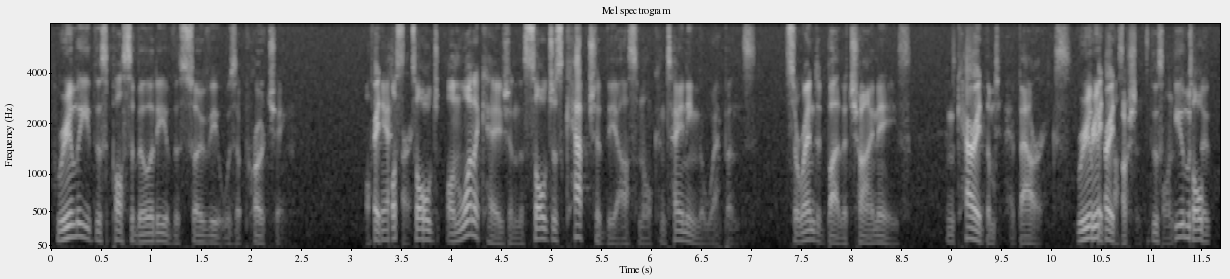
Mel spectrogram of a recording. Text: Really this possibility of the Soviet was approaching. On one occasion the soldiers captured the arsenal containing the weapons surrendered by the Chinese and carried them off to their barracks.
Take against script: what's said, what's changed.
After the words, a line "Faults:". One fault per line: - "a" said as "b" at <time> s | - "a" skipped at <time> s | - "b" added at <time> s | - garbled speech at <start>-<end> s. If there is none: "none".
Really this possibility of the Soviet was approaching. [garbled] On one occasion the soldiers captured the arsenal containing the weapons surrendered by the Chinese and carried them to their barracks. [garbled]
Faults:
- garbled speech at 3.1-3.9 s
- "off" skipped at 9.5 s
- garbled speech at 10.3-11.6 s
